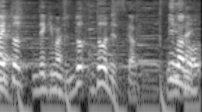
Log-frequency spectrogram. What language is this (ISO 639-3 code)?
jpn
